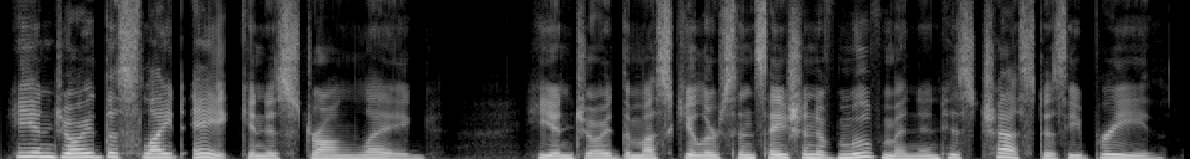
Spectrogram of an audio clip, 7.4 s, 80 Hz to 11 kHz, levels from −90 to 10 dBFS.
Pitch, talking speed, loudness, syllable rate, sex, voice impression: 205 Hz, 175 wpm, -16 LUFS, 4.6 syllables/s, female, feminine, adult-like, tensed, powerful, clear, fluent, intellectual, friendly, elegant, lively, slightly intense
